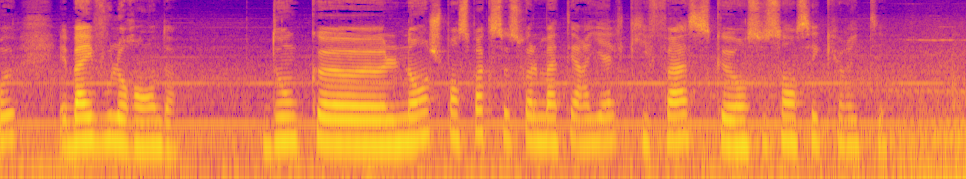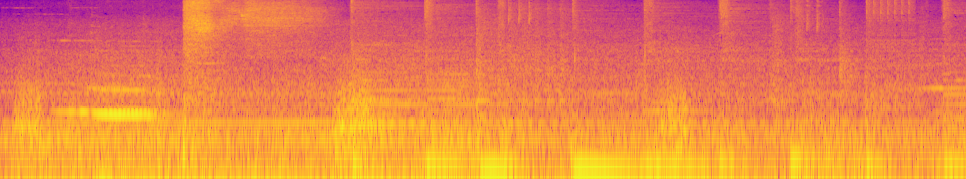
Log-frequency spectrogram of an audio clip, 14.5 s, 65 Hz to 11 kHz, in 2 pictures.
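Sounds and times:
city bus engine drone: 0.0 - 14.4
speech: 0.1 - 8.8
city bus air brakes hissing: 6.8 - 13.1
clunks inside a city bus: 7.0 - 14.3.

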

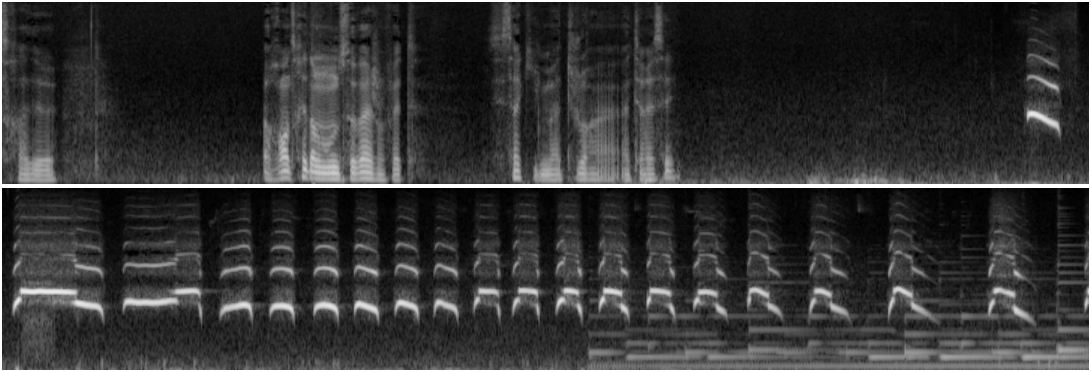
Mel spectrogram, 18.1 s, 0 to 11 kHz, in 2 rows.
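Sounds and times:
speech: 0.1 - 0.9, 2.2 - 3.5, 4.1 - 5.7
person imitating bird calls: 8.6 - 18.1.

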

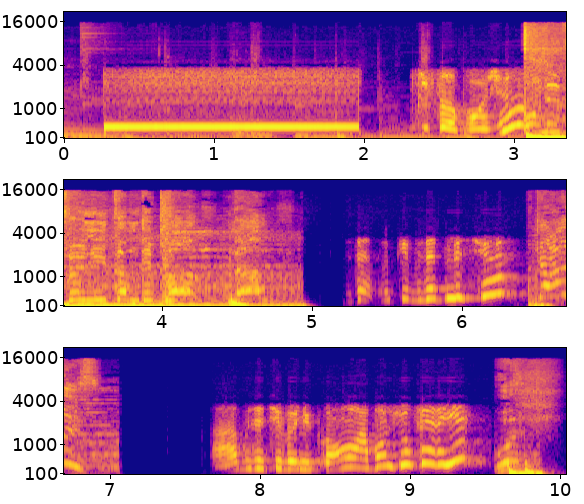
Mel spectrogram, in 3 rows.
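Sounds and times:
telephone tone from a call to a dog grooming salon: 0.3 - 2.0
rhythmic musical bed: 2.4 - 5.0
speech: 2.5 - 4.4, 5.8 - 7.1, 7.8 - 9.9.

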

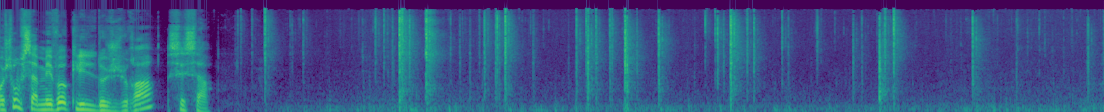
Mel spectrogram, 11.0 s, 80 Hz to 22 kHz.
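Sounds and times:
speech: 0.0 - 2.2
fire crackling: 0.0 - 11.0.

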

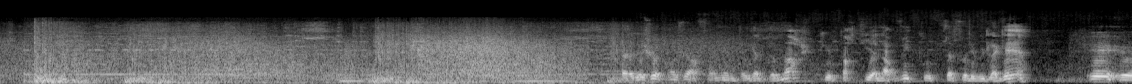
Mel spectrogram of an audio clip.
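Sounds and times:
naval squadron guns opening fire on Narvik: 0.0 - 11.3
speech: 6.2 - 11.3.

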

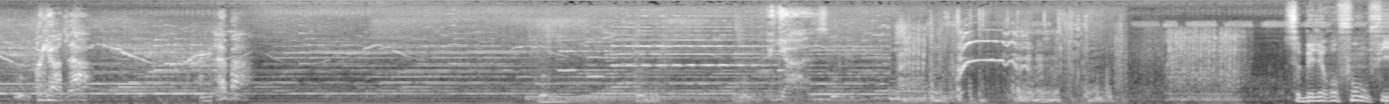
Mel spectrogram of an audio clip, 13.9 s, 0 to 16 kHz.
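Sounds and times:
speech: 0.2 - 1.0, 2.0 - 2.6, 7.9 - 9.1, 13.0 - 13.8
horse neighing: 5.4 - 12.6
horse hooves clip-clopping: 9.0 - 11.4.

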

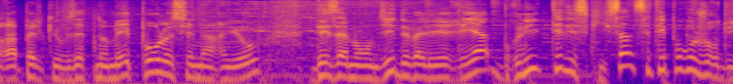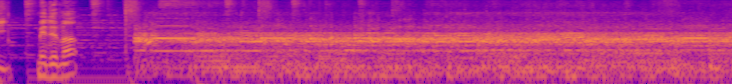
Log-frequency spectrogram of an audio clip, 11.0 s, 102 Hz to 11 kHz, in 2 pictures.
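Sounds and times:
speech: 0.0 - 7.2
droning ringing guitar string tones: 6.5 - 10.9
guitar dragged behind a truck grinding: 6.5 - 10.9.

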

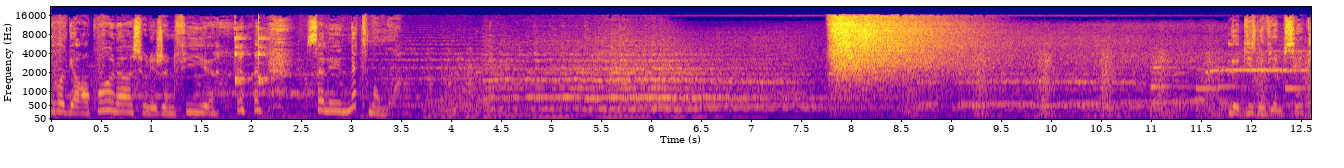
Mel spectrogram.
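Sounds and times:
speech: 0.1 - 4.2, 11.8 - 12.6
steam locomotive whistle: 5.4 - 12.6
hissing steam from a steam locomotive: 7.7 - 12.1
steam locomotive rhythmic chuffing: 7.8 - 12.6.

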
